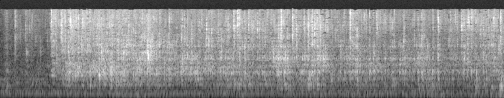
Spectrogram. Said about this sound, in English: Now we can pour in boiling water.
